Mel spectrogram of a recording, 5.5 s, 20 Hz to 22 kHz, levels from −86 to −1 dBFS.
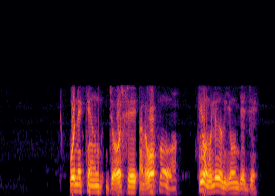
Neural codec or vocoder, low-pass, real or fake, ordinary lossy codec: none; 3.6 kHz; real; AAC, 24 kbps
